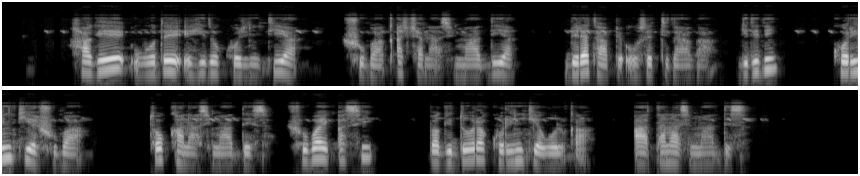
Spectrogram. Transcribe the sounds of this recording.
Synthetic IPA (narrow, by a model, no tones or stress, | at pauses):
hɐɡe̞ːwɔd̪e̞ːʔɛɦɪd̪ɔkʰɔɾɪnt̪ːɪjɐ | ʃʊbaːkʼɐt͡ʃːɐna̰ːsɪmaːd̪ːɪjɐ | bɛɾɐt̪aːpːɛʔo̞ːsɛt̪ːɪd̪aːɡaː | ɡɪd̪ɪd̪ɪkʰɔɾɪnt̪ːɪjɐʃʊbaː | t̪ʰɔkʰːɐnaːsɪmaːd̪ːe̞ːsʃʊbɐjkʼɐsːɪ | b̥ɐɡɪd̪ːoːɾɐkʰɔɾɪnt̪ːɪjɐwɔlkʼːɐ̰ | ʔaːt̪ːɐnaːsɪmaːd̪ːeːs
